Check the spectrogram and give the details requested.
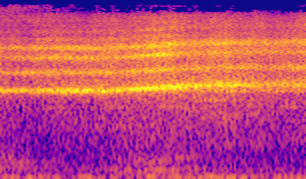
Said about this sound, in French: Une pontée de quatre chasseurs s'apprête à décoller, véritable chorégraphie sur le pont entre ceux chargés de fixer les avions à la catapulte et ceux qui donnent le départ, on les appelle les chiens jaunes.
